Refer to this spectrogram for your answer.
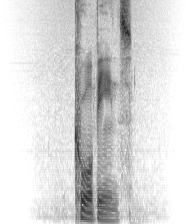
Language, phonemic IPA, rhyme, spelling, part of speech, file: English, /kuːl biːnz/, -iːnz, cool beans, interjection, En-cool beans.oga
- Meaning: A humorous and lighthearted nonsense phrase indicating approval or mild excitement: great, wow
